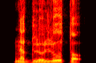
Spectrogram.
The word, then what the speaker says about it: nagluluto: For example, nagluluto palagi si Jack ng itlog. Nagluluto palagi si Jack ng itlog. Nagluluto palagi si Jack ng itlog. It means Jack always cooks an egg. Word for word, it's nagluluto palagi si Jack ng itlog.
